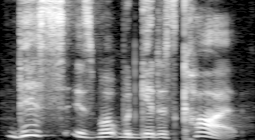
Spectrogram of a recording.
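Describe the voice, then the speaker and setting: A woman voicing a male priest with a low, rumbling, growling voice, soft and restrained. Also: lively intonation, a little slow, husky. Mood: low, tender.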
